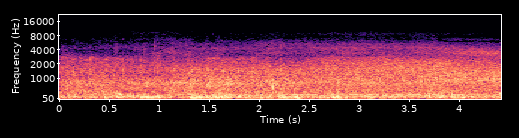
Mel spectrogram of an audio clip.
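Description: Wind buffeting the microphone over the low, steady noise of a double-deck electric intercity train, a Sydney Trains Oscar H set, drawing slowly toward the station, growing slightly louder.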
